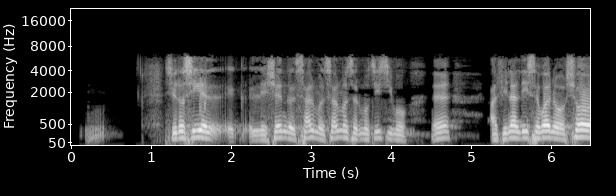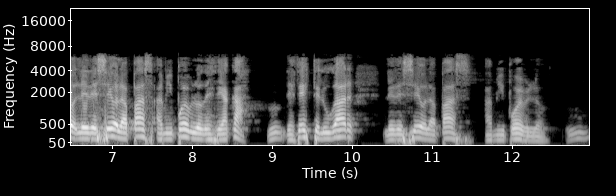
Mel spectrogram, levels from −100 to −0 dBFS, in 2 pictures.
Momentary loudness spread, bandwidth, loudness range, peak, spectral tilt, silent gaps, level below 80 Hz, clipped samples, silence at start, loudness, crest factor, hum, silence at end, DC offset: 17 LU; 6.6 kHz; 7 LU; -2 dBFS; -5 dB/octave; 0.66-0.81 s; -48 dBFS; under 0.1%; 0.25 s; -19 LUFS; 18 dB; none; 0.05 s; under 0.1%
